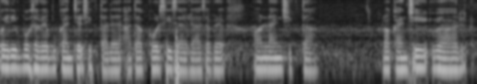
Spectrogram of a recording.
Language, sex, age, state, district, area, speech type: Goan Konkani, male, 18-30, Goa, Tiswadi, rural, spontaneous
